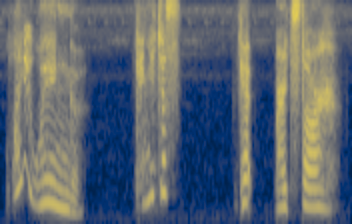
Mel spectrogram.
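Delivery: high-pitched, impatient call; exasperated huff. A narrator's reading. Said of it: "she huffed".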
